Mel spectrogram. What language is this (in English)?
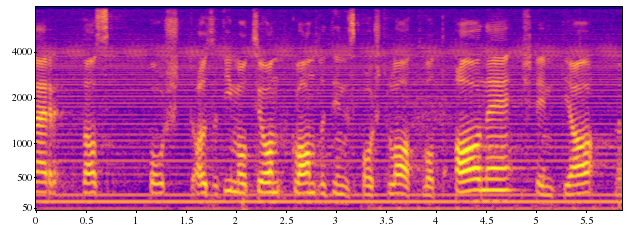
Swiss German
